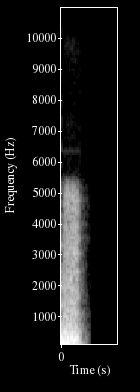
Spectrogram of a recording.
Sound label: SWUSH; Spectrasonics; Metamorphosis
